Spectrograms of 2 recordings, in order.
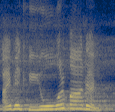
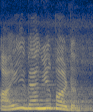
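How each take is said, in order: First: The stress is on "your". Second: The stress is not on "your".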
